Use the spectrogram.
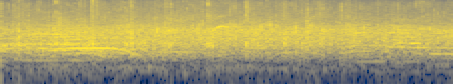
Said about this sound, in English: Can we just show a round of applause?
